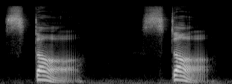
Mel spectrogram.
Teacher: 또 다른 경우로 T로 스펠링이 시작을 하지 않더라도 첫 번째 시작하는 음이 약간 T 소리가 들어가는, 예를 들어서 star, star 이런 단어와 같은 경우에는 ST로 그냥 발음이 시작이 되는 거기 때문에 여기에서도 미국식, 영국식 똑같이 star 아니면 star 이런 식으로 st, 이 트 소리, 뜨 소리 같은 경우에는 명확하게 미국, 영국 구분하지 않고 명확하게 발음을 해줍니다. 그리고 또 단어가 T로 끝나는 경우에도 명확한 T 발음을 해주는데요.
